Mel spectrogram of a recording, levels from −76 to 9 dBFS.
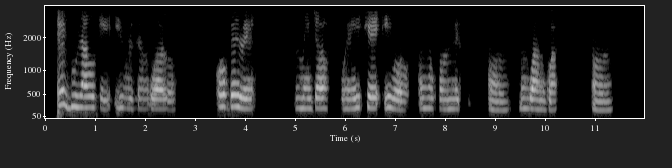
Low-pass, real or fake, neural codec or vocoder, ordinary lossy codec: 3.6 kHz; fake; codec, 16 kHz in and 24 kHz out, 0.6 kbps, FireRedTTS-2 codec; none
